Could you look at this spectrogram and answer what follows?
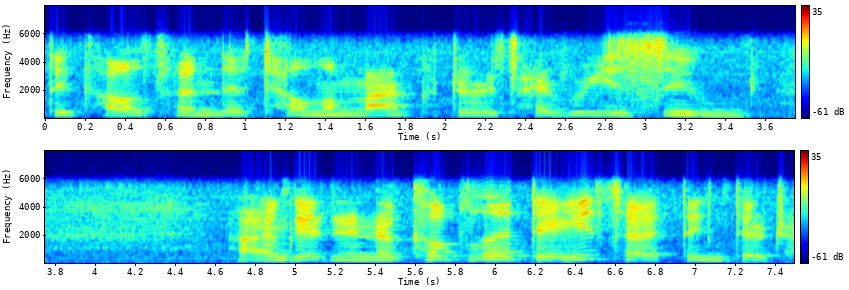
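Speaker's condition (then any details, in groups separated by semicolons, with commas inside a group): Ataxia; affects mouth and tongue coordination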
